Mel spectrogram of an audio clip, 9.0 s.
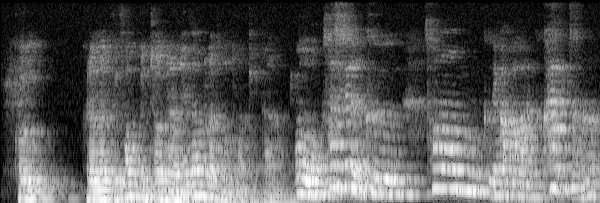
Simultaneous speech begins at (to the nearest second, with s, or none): none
